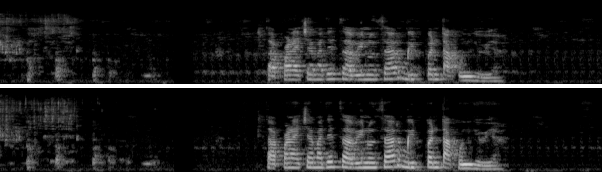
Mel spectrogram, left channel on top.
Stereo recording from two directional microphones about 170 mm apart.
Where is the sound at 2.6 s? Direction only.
45° right (ahead or behind).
